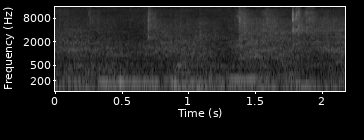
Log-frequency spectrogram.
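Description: Friesian/Percheron horse cantering on soft indoor arena footing: faint, muffled hoofbeats.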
